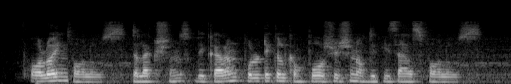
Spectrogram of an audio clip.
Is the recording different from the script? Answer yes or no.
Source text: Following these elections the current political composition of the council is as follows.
yes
